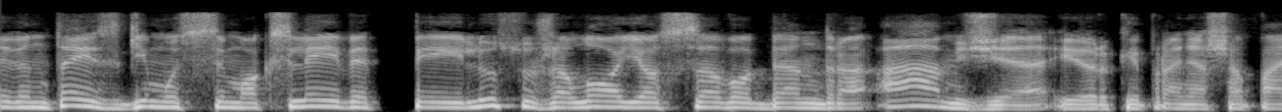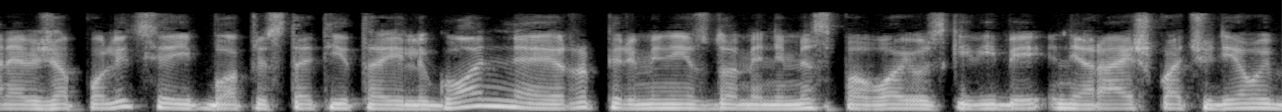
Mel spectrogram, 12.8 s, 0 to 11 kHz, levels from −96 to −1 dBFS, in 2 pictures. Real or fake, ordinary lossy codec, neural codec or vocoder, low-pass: real; MP3, 48 kbps; none; 7.2 kHz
